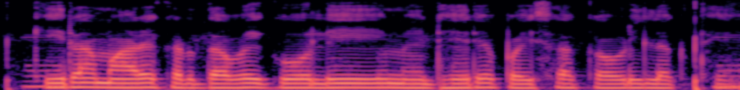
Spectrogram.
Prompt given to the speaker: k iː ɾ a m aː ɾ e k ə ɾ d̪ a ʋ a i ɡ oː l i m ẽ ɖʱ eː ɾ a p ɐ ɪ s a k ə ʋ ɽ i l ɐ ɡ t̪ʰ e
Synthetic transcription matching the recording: k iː ɾ a m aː ɾ e k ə ɾ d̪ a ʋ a i ɡ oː l i m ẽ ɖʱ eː ɾ e p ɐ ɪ s a k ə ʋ ɽ i l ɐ ɡ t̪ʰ e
